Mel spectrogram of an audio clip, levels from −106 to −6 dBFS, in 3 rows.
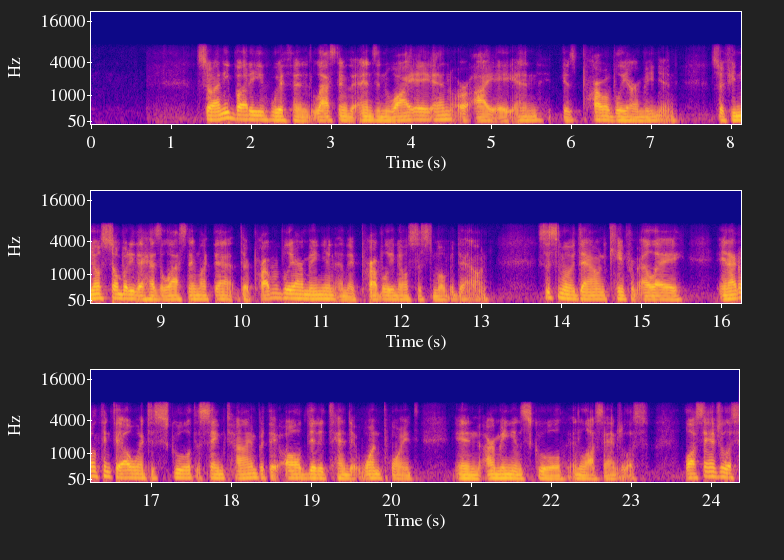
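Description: From start to finish, the speech carries AMR wideband (HD Voice) codec damage, and it is heavy. The voice sounds rough and raspy, which fits the lowest 6.6 kbit/s mode. Nothing is present above 7.2 kHz. The upper frequencies from 6.4 to 7 kHz are filled with shaped noise.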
